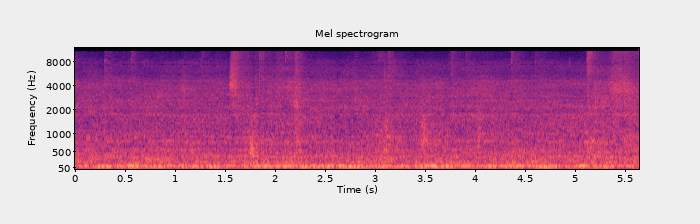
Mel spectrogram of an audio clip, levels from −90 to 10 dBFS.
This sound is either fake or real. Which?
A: fake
